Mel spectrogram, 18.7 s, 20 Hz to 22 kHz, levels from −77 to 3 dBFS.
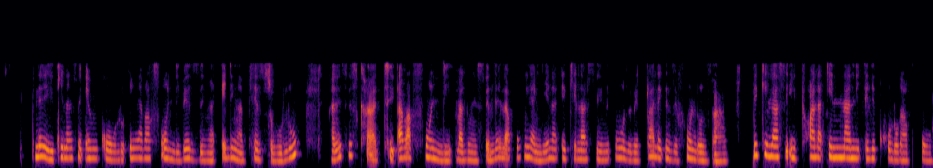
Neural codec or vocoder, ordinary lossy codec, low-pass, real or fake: codec, 24 kHz, 3 kbps, HILCodec; AAC, 32 kbps; 5.4 kHz; fake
